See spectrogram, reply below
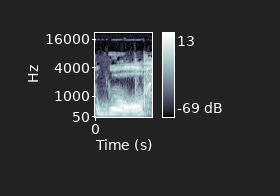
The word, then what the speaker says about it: Wuhl: Robert Wool, is that how you pronounce it? W-U-H-L? Okay, yeah.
